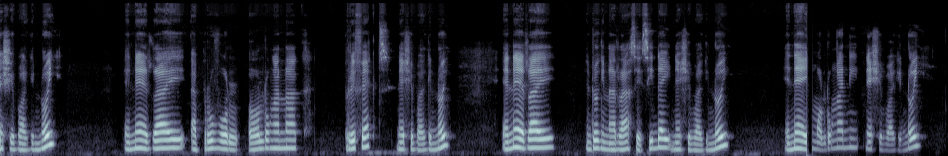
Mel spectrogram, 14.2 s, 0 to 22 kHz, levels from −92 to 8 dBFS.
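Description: A speech clip. At 12.1 s the sound cuts out for 80 ms, then returns duller, somewhat quieter, with nothing above 11.4 kHz and faint new background noise. This is likely an input switched to a poorer device.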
